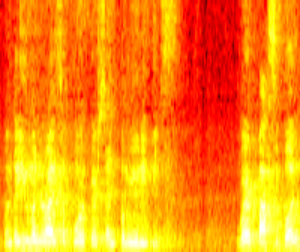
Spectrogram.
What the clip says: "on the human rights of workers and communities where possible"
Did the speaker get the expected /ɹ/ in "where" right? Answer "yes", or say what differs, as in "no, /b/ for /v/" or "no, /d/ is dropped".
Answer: yes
